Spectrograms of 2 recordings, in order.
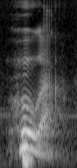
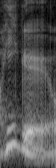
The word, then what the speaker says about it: hygge: Hace unos años se puso de moda el término danés Huga, Se pronuncia así de feo, Huga, pero se escribe con H, Y, G, G, E, algo que leeríamos como hige o haige.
